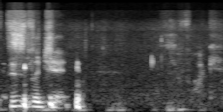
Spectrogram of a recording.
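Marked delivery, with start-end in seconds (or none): 0.0-0.7 mock Mexican accent, laughing through it; हँसते हुए हल्का नकली मैक्सिकन लहजा. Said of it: "that was a Mexican accent [name] was doing".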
